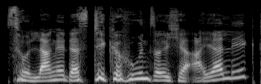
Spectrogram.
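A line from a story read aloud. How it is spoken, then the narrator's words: Laughing father. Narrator (German): lachte Lauris Papa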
